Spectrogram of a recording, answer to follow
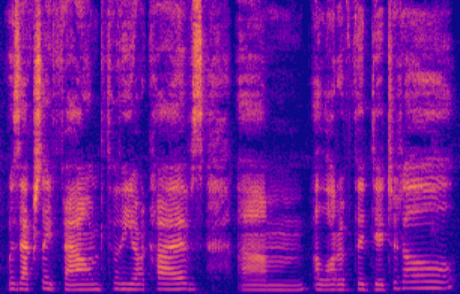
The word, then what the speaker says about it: ArQuives: In 1973, Pink Triangle Press founded the ArQuives, which is archives spelt with a Q.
